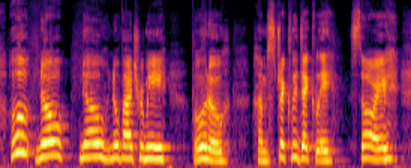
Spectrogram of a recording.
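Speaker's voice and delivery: nervous, flustered, slow, panicked backpedaling. Retelling an actress turning down an advance: imitating Joan Crawford panicking. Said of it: "that she just panicked".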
